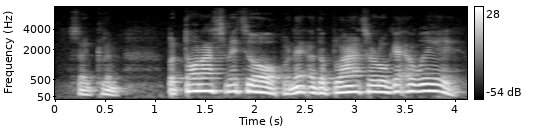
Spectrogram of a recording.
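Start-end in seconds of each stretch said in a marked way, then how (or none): 1.1-4.1 high-pitched, insistent character voice; warning dockworker. A narrator's reading. Clem warns the bobby off his box, high and insistent. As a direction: warn him off, pitched well up.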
